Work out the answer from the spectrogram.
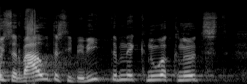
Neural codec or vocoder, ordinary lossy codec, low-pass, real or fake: none; none; 14.4 kHz; real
